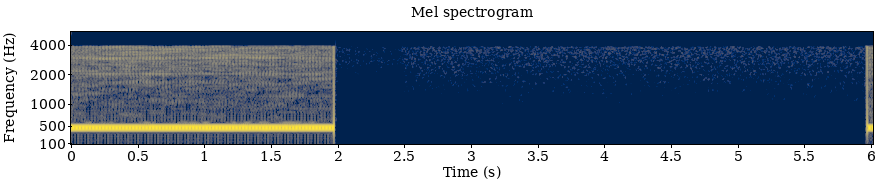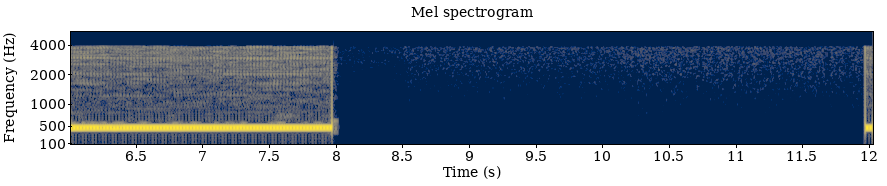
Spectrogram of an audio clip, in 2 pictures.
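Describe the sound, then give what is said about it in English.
A phone line's ringback tone: a steady, mid-pitched electronic purr sounding for two seconds, then four seconds of silence, repeating twice with a third ring just starting, and no voices. “I'm going to try to give her a call again.”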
